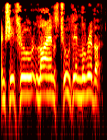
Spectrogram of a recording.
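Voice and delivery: insistent accusation from a prince; Joffrey insisting. Acted. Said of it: "Prince Joffrey insisted".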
